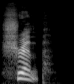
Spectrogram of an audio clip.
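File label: "sibling", us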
